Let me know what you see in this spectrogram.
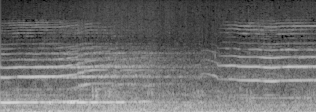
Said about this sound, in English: Whales have massive communication networks, geographically the largest besides humans. Researchers say blue whales pass their songs through deep water channels, information traveling across a great stretch of the planet, like an aquatic internet.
